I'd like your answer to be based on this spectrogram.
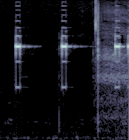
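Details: Short, high-pitched electronic beeps from a pulse oximeter with its sensor on a finger during a preventive-maintenance check, each beep marking a detected pulse: pulse oximeter pulse beeps.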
